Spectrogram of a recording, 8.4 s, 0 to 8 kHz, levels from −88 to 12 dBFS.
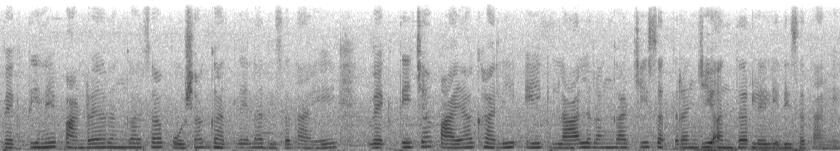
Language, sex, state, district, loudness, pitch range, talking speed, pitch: Marathi, female, Maharashtra, Mumbai Suburban, -17 LUFS, 200-220 Hz, 115 wpm, 210 Hz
